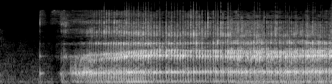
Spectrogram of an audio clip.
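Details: Burping in someone's face: one long, loud, drawn-out belch lasting nearly three seconds, followed by "excuse me"; burping.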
